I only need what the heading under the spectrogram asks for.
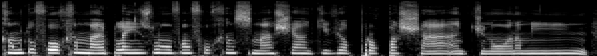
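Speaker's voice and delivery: high, drawn-out Scouse chat-up; comic Scouse lad, slow and high; Scouse accent. Acted. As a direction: put on a high Scouse voice for a cheesy come-on. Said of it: "why is everything in Scouse accent".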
